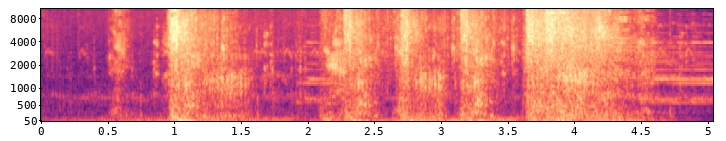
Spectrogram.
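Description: Video game sound effects zap and crackle during a fight.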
